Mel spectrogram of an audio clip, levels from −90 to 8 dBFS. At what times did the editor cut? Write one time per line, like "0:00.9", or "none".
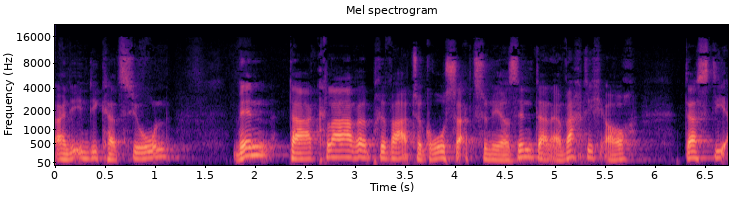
none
